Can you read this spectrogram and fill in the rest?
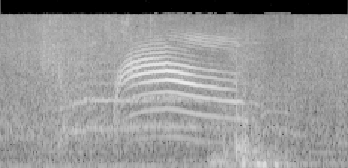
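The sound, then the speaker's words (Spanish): A single drawn-out cat meow rises and falls in pitch, clear, followed by a brief low rustling or dribbling noise. No one speaks. “Pobre gato.”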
